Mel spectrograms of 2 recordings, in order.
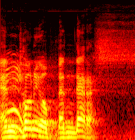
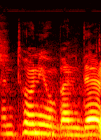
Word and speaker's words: Antonio Banderas: Antonio Banderas. Antonio Banderas.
